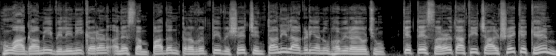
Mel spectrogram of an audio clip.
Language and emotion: Gujarati, fearful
